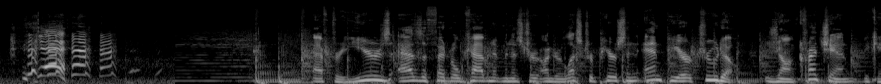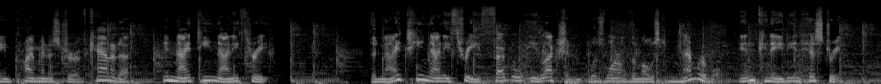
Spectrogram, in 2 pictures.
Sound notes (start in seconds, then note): 0.0 laughs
